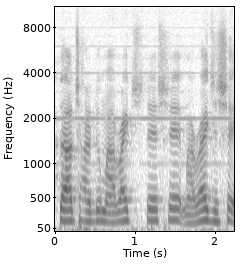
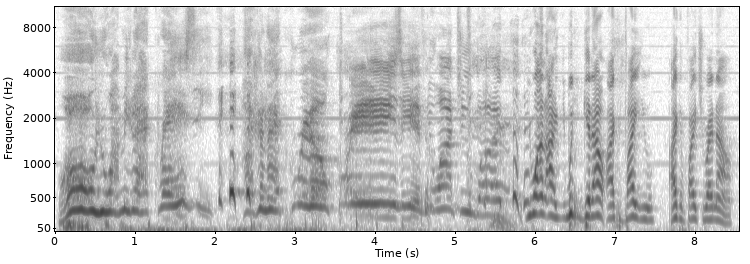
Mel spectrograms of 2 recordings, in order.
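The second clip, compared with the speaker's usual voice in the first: mock crazy challenge; 13 semitones higher, 9 dB louder than usual. Daring the man in the car to fight, loud and high. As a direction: goad him into a fight, unhinged. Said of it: "And I'm like".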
